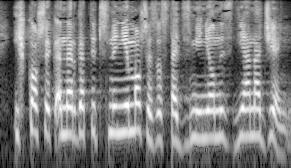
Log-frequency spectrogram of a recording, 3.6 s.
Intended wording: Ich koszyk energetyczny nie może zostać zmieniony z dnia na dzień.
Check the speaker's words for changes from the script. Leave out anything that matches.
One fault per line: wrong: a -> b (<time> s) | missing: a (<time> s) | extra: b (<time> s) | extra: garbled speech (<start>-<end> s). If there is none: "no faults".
no faults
